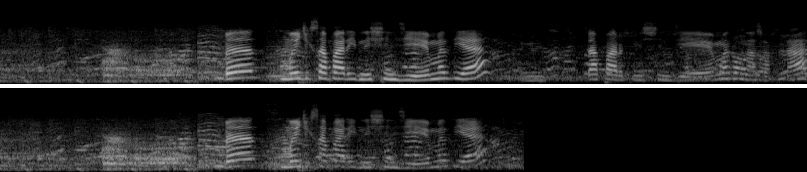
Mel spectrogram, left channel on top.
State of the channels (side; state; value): right; drops out; at 5.2 s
